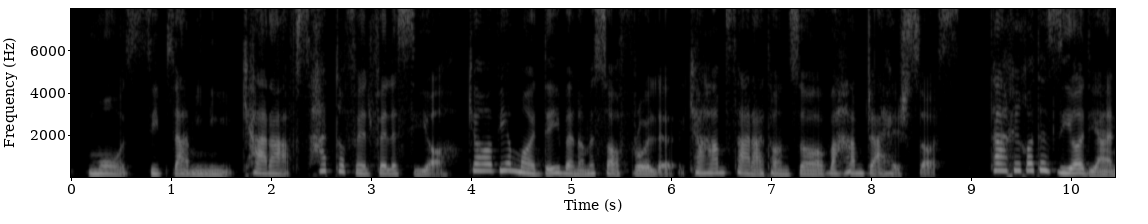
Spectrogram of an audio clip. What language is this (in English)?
Persian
